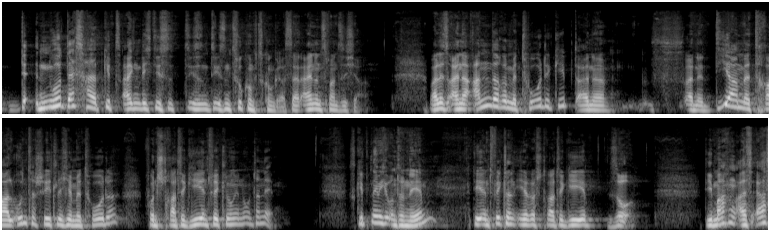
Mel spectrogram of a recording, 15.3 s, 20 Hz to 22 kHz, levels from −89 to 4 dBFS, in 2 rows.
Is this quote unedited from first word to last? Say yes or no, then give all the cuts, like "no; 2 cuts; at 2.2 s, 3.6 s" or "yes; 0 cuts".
yes; 0 cuts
